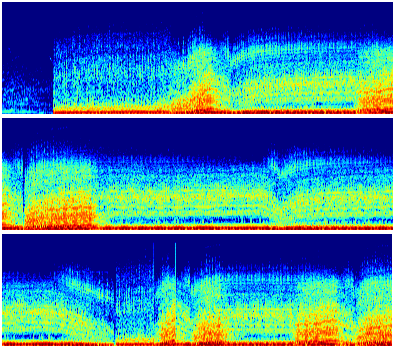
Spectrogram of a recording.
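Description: A van engine hums steadily, revving up and dropping back again and again.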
